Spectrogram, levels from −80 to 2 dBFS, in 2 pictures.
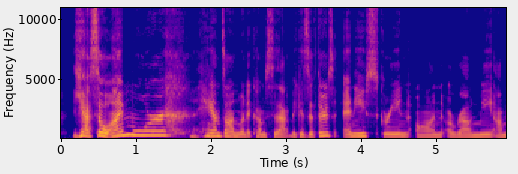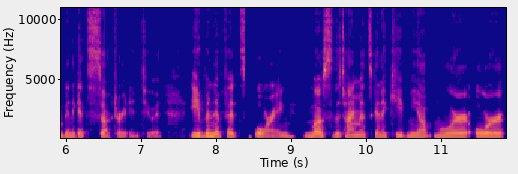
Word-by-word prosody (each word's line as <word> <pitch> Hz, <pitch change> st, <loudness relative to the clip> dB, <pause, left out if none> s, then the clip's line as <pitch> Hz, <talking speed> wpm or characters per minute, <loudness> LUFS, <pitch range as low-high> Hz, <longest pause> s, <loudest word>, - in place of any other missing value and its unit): Yeah, 255 Hz, +7 st, +6 dB
so 275 Hz, +2 st, +8 dB
I'm 290 Hz, +8 st, +7 dB
more 330 Hz, -1 st, +5 dB, 0.4 s
hands-on 240 Hz, -2 st, +1 dB
when 200 Hz, -, -2 dB
it -, -, -6 dB
comes 195 Hz, -2 st, -5 dB
to 195 Hz, -, -5 dB
that 175 Hz, -2 st, -1 dB
because 200 Hz, -2 st, -5 dB
if 200 Hz, -, -2 dB
there's 275 Hz, +1 st, +1 dB
any 220 Hz, +4 st, +1 dB
screen 205 Hz, -2 st, -3 dB
on 175 Hz, +2 st, -7 dB
around 175 Hz, 0 st, -5 dB
me, 190 Hz, -1 st, -3 dB
I'm 180 Hz, +2 st, -5 dB
gonna 170 Hz, -2 st, -6 dB
get 150 Hz, -2 st, -7 dB
sucked -, -, -5 dB
right -, -, -9 dB
into -, -, -18 dB
it, -, -, -15 dB, 0.4 s
even 225 Hz, 0 st, +1 dB
if 200 Hz, -1 st, -4 dB
it's -, -, -4 dB
boring. 180 Hz, +3 st, -5 dB
Most 205 Hz, +1 st, -1 dB
of 200 Hz, -, -14 dB
the 210 Hz, -, -3 dB
time 185 Hz, -4 st, -2 dB
it's 175 Hz, 0 st, -9 dB
gonna 170 Hz, -2 st, -5 dB
keep 160 Hz, -1 st, -6 dB
me 155 Hz, -1 st, -5 dB
up 150 Hz, -, -7 dB
more 165 Hz, 0 st, -2 dB
or 170 Hz, -2 st, +1 dB
195 Hz, 200 wpm, -23 LUFS, 175-225 Hz, 0.4 s, so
